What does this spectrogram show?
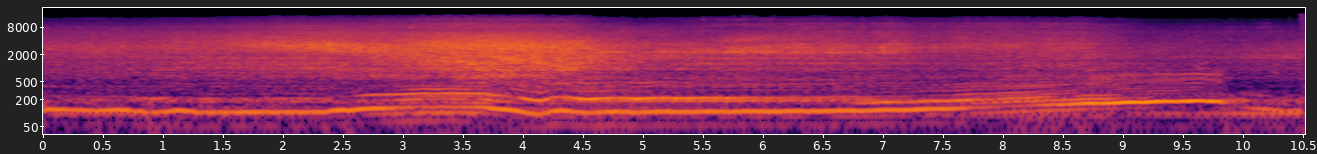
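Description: Lamborghini Aventador V12 running at low speed as it drives up and passes close by about four seconds in, its pitch dipping as it goes past. Near the end an engine revs up briefly, then drops away.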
